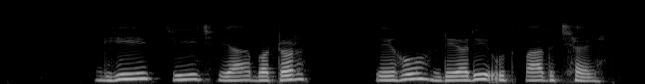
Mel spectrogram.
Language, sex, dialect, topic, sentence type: Maithili, female, Bajjika, agriculture, statement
